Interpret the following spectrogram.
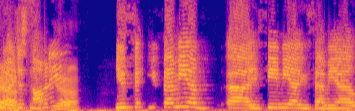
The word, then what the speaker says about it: Euphemia: Euphemia Lee Britannica. Wait, how do you spell that? Just everyone calls her like nope. EUPHEMIA. Like like Euphoria. Oh, Euphoria, that works too.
